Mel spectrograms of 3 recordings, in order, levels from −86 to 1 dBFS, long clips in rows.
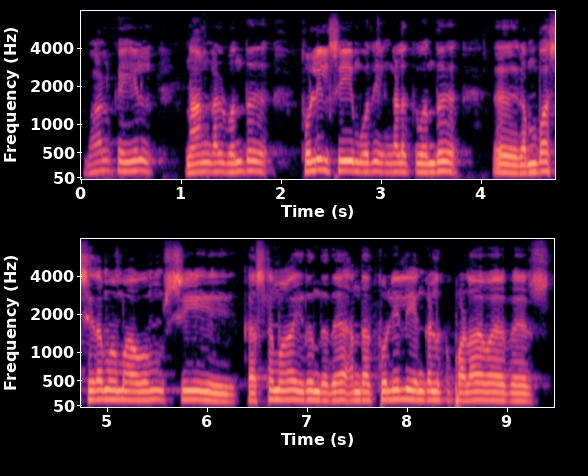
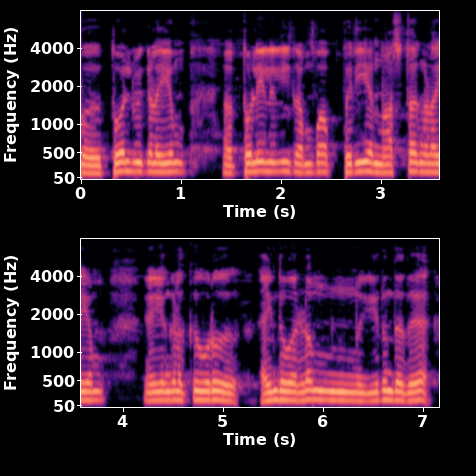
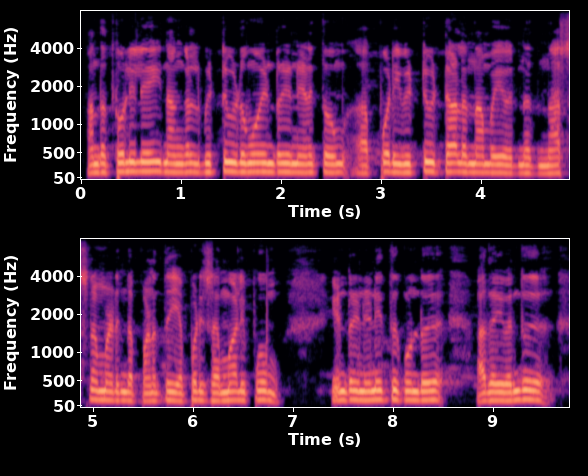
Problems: none marked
